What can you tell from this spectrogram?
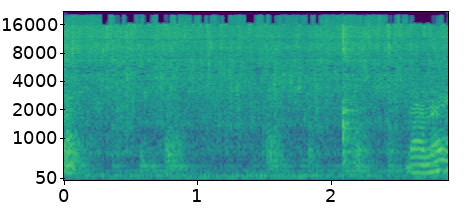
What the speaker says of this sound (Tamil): இப்போ பாருங்கள், வெங்காயம் நல்லா வதங்கிடுச்சு.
